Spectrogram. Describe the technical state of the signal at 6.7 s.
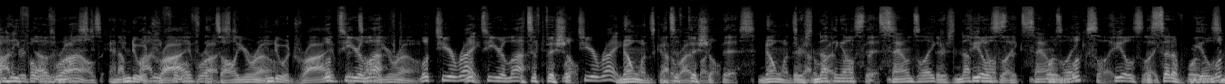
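At 6.7 s, as throughout, there is a doubled audio track: a second full-band copy, about as loud, trails by roughly 1.5 s, likely from a slower capture path. A spectrogram shows every pattern repeated one and a half seconds later.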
